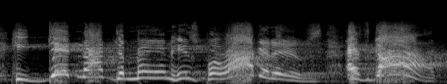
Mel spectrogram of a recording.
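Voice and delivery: high, loud scripture preaching. Acted. Preacher proclaiming Philippians to the church, loud. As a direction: proclaim the verse.

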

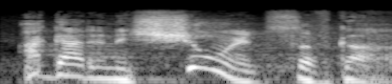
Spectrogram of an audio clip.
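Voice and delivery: ordinary talk

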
